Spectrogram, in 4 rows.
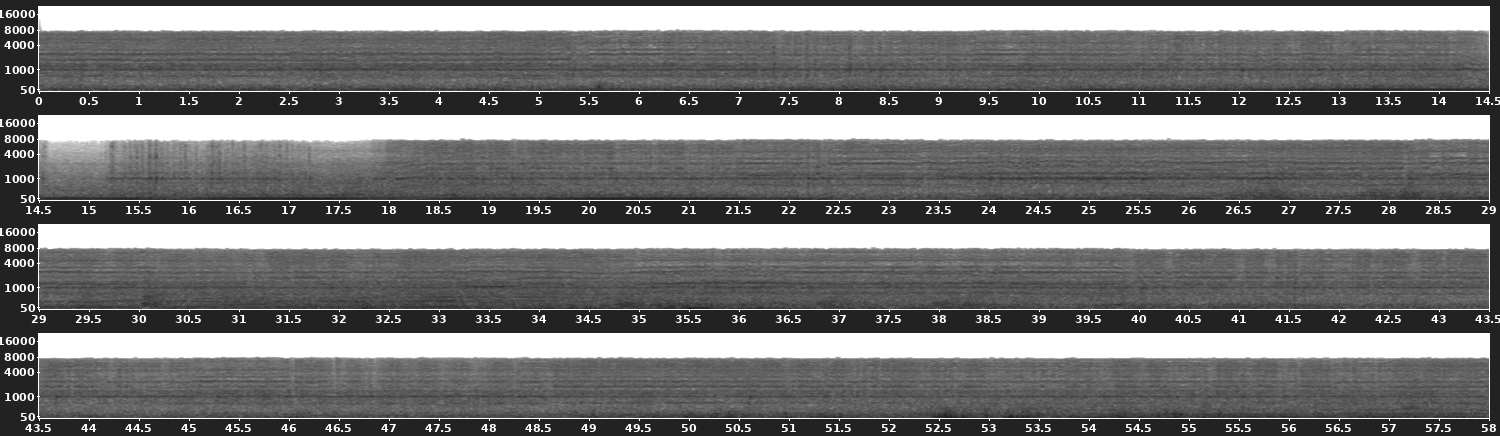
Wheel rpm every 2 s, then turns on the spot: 160, 160, 160, 170, 170, 170, 160, 40, 40, 150, 170, 170, 160, 170, 170, 170, 160, 160, 160, 170, 160, 160, 160, 170, 170, 160, 160, 160, 160.
14-16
